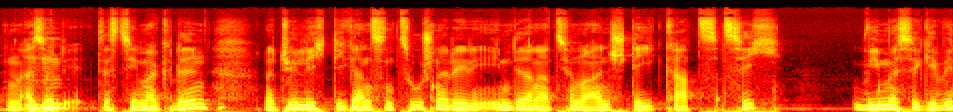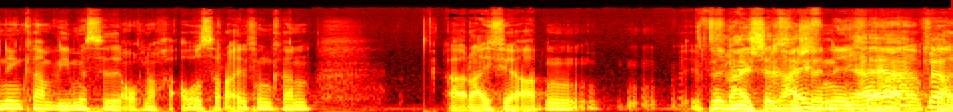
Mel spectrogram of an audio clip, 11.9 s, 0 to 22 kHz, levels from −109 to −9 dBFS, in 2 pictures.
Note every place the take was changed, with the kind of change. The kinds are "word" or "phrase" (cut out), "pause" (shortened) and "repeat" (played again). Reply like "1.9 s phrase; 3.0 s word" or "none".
4.5 s word; 6.7 s word; 10.4 s word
